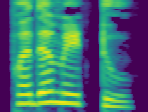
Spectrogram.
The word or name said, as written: ಪದ್ಮಾಟ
